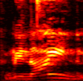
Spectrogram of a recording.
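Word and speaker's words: benign: बिनाइन, देखो जी silent यहाँ पे, बिनाइन तो नहीं है, इट्स बिनाइन है ना, काइंड।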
